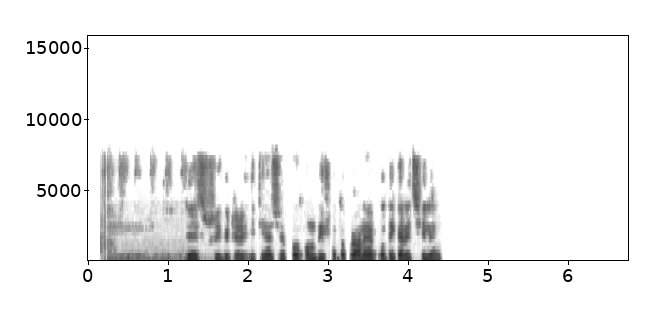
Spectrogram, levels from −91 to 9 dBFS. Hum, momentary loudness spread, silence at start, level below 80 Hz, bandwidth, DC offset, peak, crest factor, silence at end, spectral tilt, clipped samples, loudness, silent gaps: none; 21 LU; 0.15 s; -62 dBFS; 7.8 kHz; under 0.1%; -2 dBFS; 20 dB; 2.35 s; -4 dB/octave; under 0.1%; -19 LUFS; none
